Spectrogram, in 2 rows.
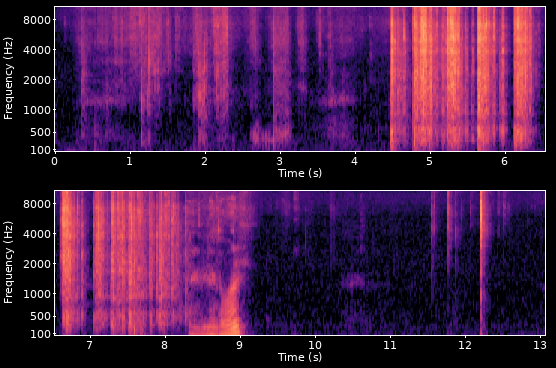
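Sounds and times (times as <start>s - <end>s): plastic pieces rustling: 4.5s - 8.5s.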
